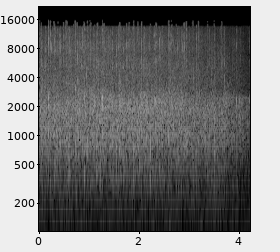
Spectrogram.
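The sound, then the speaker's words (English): Steady applause from an audience, many hands clapping at a constant level before it begins to taper slightly at the end. “You deserve a round of applause.”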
